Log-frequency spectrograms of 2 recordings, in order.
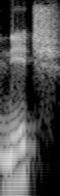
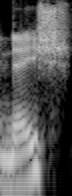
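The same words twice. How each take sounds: First: Niche is said with an American pronunciation. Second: Niche is said with a non-American pronunciation. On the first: "my friends in the U S would say" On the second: "what I would say"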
